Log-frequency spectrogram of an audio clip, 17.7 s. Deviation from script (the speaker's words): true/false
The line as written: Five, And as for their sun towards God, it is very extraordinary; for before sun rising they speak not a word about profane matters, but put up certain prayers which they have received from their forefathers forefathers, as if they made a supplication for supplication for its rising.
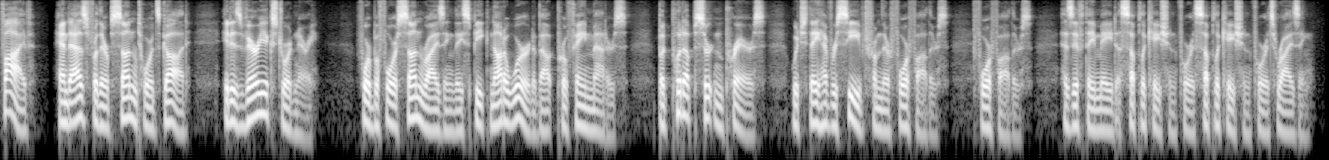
false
